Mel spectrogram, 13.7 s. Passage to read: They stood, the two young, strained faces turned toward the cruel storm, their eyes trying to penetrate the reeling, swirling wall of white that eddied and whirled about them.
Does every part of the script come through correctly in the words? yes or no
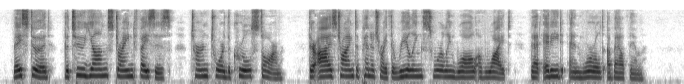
yes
